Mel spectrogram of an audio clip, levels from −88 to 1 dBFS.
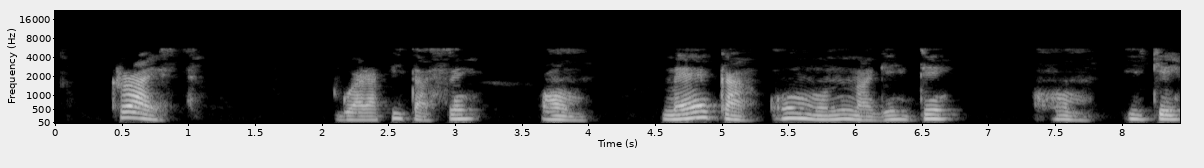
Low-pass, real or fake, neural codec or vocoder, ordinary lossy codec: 5.4 kHz; real; none; none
